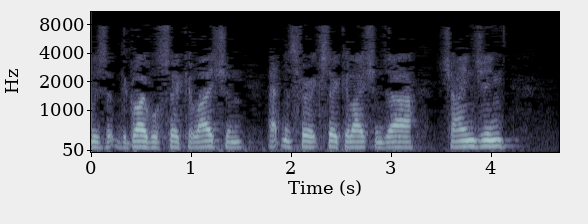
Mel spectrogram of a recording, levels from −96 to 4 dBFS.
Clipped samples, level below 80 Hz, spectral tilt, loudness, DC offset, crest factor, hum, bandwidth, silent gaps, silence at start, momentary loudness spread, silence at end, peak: under 0.1%; -60 dBFS; -7.5 dB/octave; -32 LUFS; under 0.1%; 18 dB; none; 8.2 kHz; none; 0 s; 9 LU; 0.45 s; -14 dBFS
